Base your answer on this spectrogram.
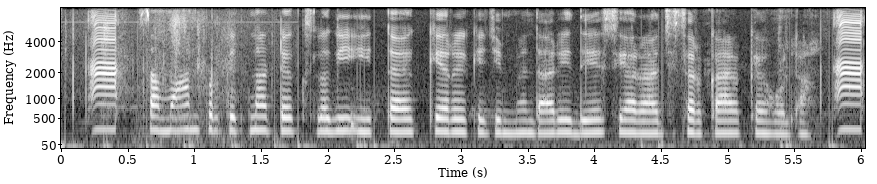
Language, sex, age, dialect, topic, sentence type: Bhojpuri, female, 18-24, Western, banking, statement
